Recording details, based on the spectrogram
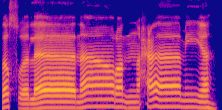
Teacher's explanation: মিম জের মি, এখানে হারাকাত, কোনো টান হবে না। হামিয়াহ, আয়াতের শেষে গোলতা থাকার কারণে হা সাকিন করে পড়বে ইনশাআল্লাহ।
